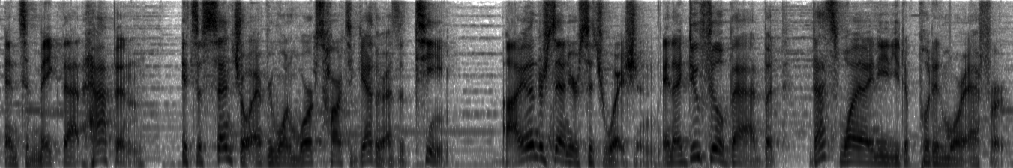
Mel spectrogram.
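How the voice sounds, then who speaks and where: Man acting scheming office manager, animated delivery. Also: medium pitch, normal speed, faint music behind, close to an everyday voice. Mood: smug, pushy. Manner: pushy corporate formality. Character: scheming, self-important male newly transferred office manager. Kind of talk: scripted manga dub acting.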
